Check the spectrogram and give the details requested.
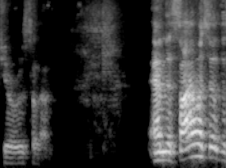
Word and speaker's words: Jerusalem: And believe it or not, Jerusalem was not pronounced with a J either. The city of Jerusalem was Jerusalem. Jerusalem. So there is no J.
